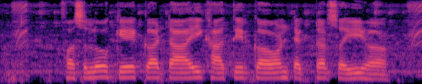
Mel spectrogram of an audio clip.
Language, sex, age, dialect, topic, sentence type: Bhojpuri, female, 18-24, Western, agriculture, question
